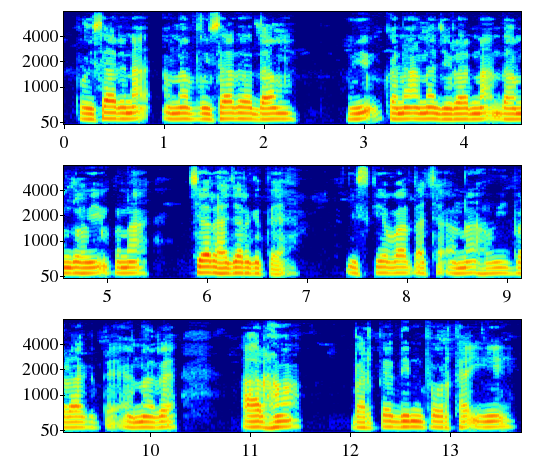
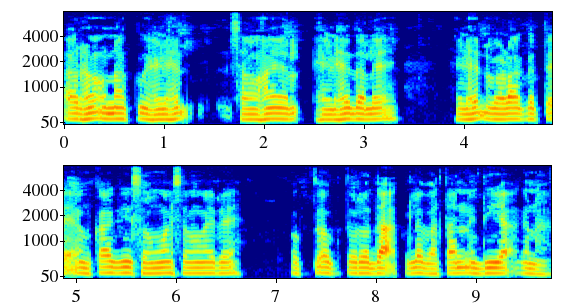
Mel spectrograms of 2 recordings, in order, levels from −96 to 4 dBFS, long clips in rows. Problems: background sounds at intervals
